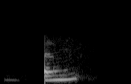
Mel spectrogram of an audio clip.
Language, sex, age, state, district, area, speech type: Tamil, female, 18-30, Tamil Nadu, Sivaganga, rural, conversation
